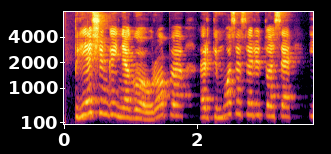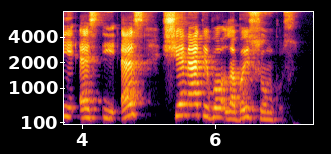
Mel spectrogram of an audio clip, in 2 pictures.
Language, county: Lithuanian, Kaunas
